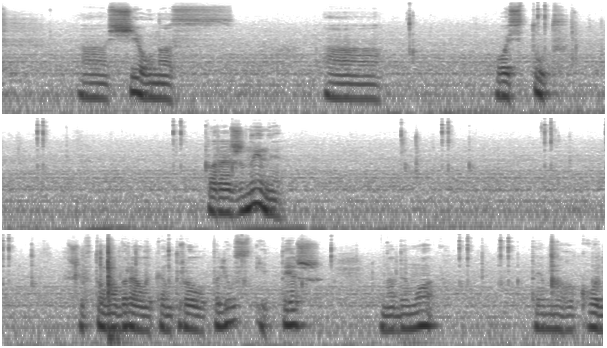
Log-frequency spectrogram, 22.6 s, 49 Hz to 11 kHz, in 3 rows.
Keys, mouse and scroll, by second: 5.2-6.2 scroll up 2, 6.5 click, 9.5 shift+click, 10.2-12.9 middle drag, 12.9 shift+click, 14.1 shift+click, 16.1 ctrl+KP_Add, 16.9-19.7 middle drag, 19.7 g, 21.1 click, 21.9 scroll down 2, 22.4-22.5 middle drag.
